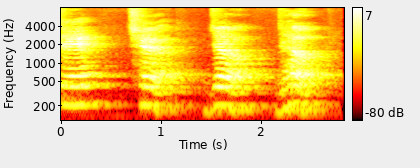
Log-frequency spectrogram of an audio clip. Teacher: च, छ, ज, झ, ये जो चारों वर्ण है वो स्पर्श संघर्षी होते हैं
